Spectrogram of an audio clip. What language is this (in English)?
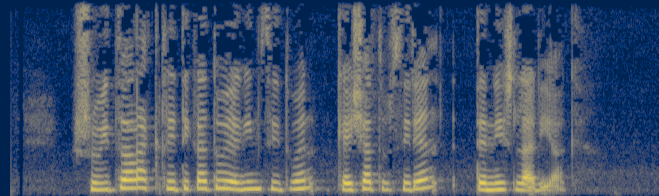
Basque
